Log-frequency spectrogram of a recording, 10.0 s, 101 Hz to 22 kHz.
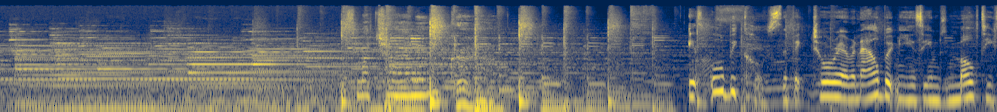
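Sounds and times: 
church tower bells of the Martini Tower in Groningen Netherlands chiming a pop tune: 0.0s - 6.6s
speech: 3.6s - 5.0s, 6.9s - 9.9s.

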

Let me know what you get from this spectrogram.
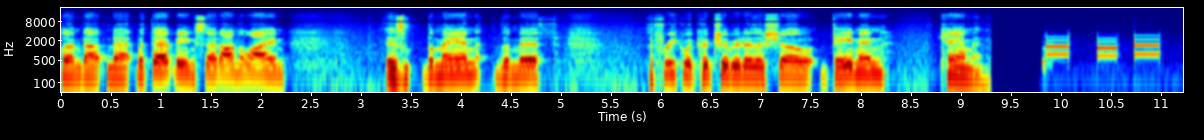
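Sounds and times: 
speech: 0.0s - 2.6s, 3.2s - 9.3s
touch-tone telephone dialing beeps: 9.8s - 11.0s.

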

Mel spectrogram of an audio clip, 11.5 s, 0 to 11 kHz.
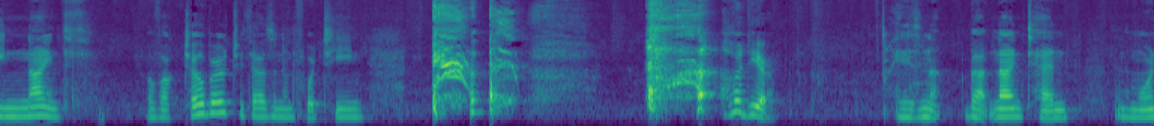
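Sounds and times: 
speech: 0.0s - 0.9s, 1.5s - 3.9s, 7.0s - 7.8s, 9.0s - 11.5s
person coughing: 4.4s - 5.4s, 6.5s - 7.4s.

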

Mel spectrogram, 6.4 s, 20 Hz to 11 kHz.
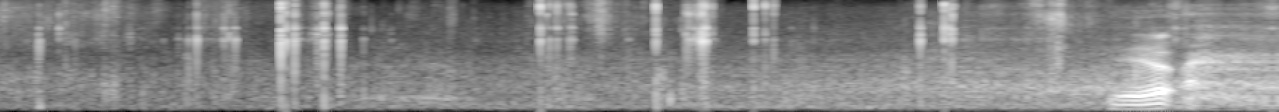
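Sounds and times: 
footsteps crunching through a deep pile of dry autumn leaves: 0.0s - 1.4s, 2.9s - 3.4s, 4.9s - 6.3s
speech: 5.6s - 6.3s.

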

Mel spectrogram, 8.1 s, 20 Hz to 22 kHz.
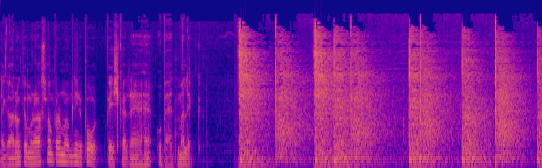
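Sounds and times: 
speech: 0.0s - 3.1s
Diwali firecrackers and fireworks exploding: 3.6s - 8.1s.

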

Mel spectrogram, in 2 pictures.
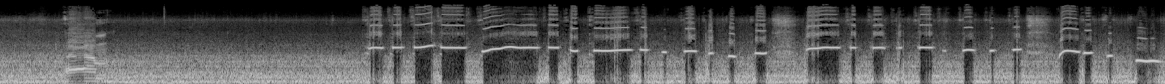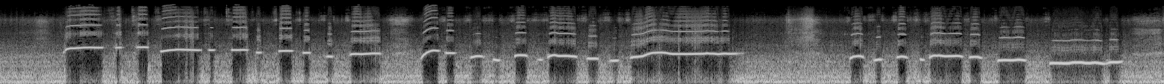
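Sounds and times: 
low rumble of a car interior while driving: 0.0s - 23.2s
person whistling a wandering tune in a car: 3.6s - 11.7s, 12.3s - 19.1s, 20.1s - 23.2s.

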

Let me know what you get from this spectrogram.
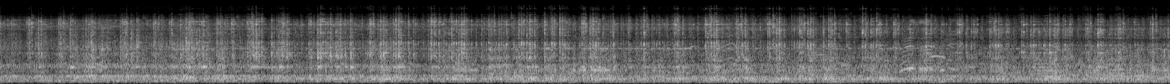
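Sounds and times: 
steam traction engine chuffing and clattering: 0.0s - 11.6s
faint murmur: 6.2s - 11.6s.

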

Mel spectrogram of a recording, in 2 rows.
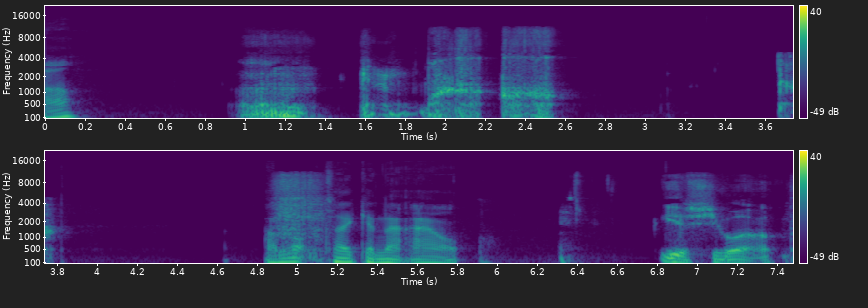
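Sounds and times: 
speech: 1.0s - 1.8s, 5.2s - 7.4s
person with a cold clearing phlegm from their throat: 1.0s - 2.7s.

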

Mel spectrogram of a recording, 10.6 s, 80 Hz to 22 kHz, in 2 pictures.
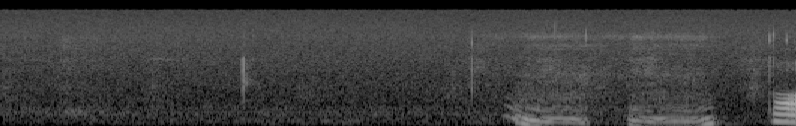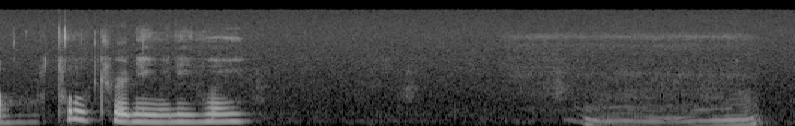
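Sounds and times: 
faint drawn-out snore: 3.4s - 4.8s, 8.7s - 10.5s
speech: 5.2s - 7.0s.

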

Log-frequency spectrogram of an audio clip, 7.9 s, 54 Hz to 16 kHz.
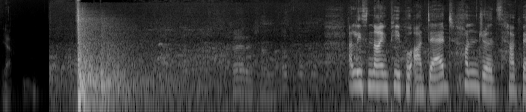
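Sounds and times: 
crowd murmuring: 0.8s - 7.8s
explosive bang: 1.1s - 2.9s
laughter: 1.9s - 7.8s
speech: 3.5s - 7.8s.

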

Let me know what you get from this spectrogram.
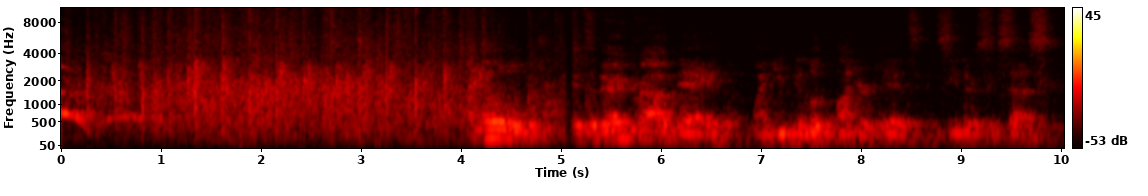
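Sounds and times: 
guests at a family celebration applauding: 0.0s - 5.4s
speech: 4.2s - 10.0s.

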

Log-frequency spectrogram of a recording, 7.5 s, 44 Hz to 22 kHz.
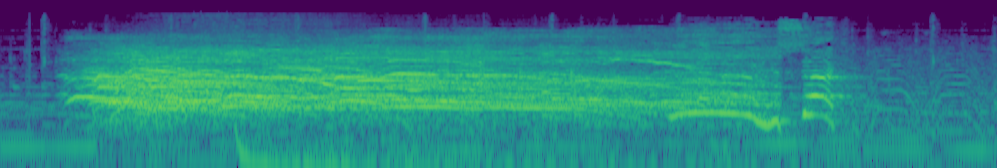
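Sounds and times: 
rowdy crowd shouting and jeering: 0.4s - 6.2s.

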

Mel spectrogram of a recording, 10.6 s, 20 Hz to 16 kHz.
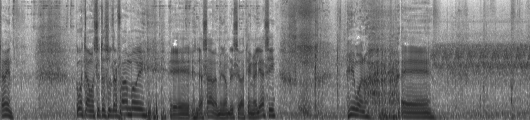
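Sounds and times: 
speech: 0.0s - 6.2s, 7.0s - 8.8s
alarm going off with a steady harmonic-rich electronic tone: 8.4s - 10.5s.

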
